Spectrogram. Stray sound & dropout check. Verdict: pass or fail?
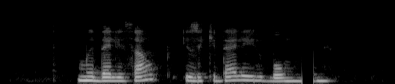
fail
